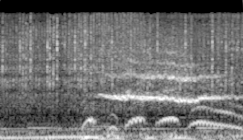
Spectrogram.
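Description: A pickup truck engine hums steadily as the vehicle drives up, while warbling tones rise and fall over the low rumble; no one speaks.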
